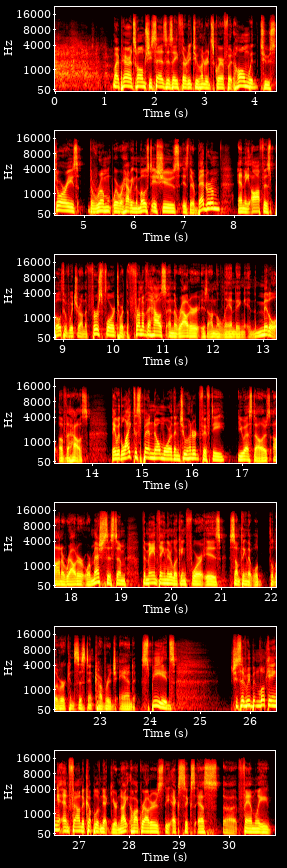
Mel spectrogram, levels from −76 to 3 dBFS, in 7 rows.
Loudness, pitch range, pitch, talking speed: -15 LUFS, 100-145 Hz, 120 Hz, 200 wpm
